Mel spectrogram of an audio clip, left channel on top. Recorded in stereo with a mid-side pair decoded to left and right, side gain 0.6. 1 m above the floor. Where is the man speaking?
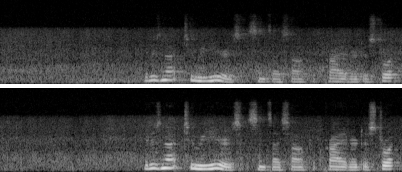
30° right, 0.8 m.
